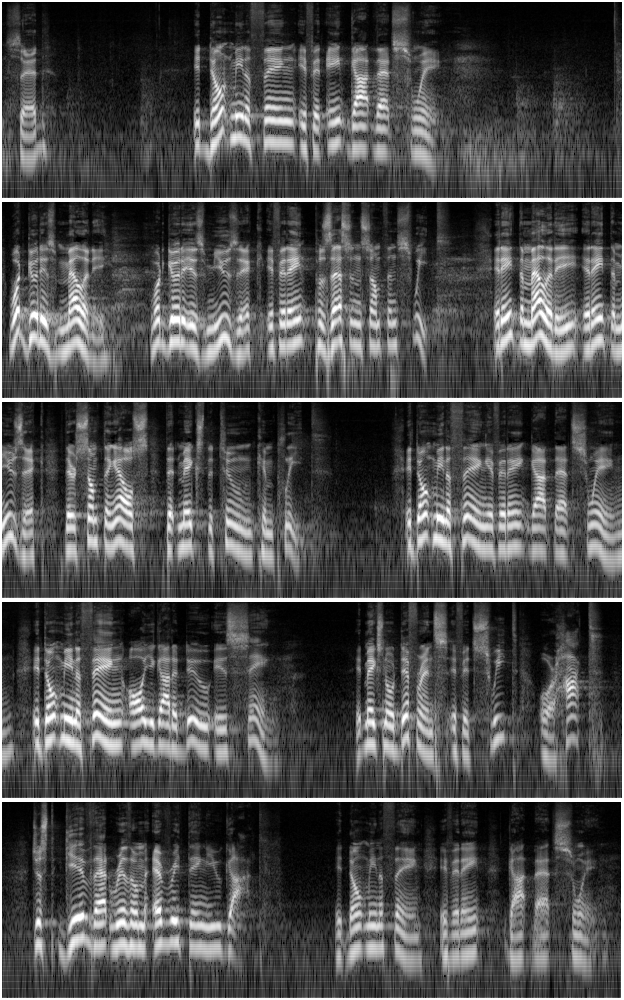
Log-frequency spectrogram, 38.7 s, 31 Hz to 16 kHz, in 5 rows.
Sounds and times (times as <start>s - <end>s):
Speech: 0.0s - 0.7s, 2.4s - 5.5s, 7.8s - 19.6s, 20.5s - 26.8s, 27.7s - 30.8s, 31.4s - 34.4s, 35.2s - 38.6s.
